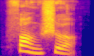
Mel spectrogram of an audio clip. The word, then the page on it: 放射: fàng shè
